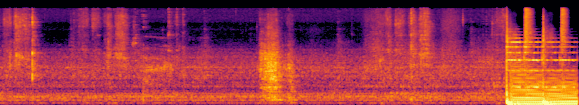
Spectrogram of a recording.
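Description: Knife slicing through a grilled steak on a wooden cutting board: quiet cutting with a few light knocks of the blade on the board, the clearest about four seconds in. Loud music starts suddenly near the end.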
